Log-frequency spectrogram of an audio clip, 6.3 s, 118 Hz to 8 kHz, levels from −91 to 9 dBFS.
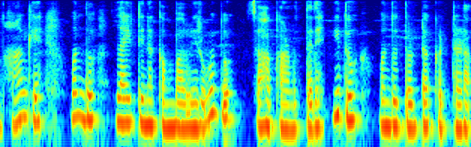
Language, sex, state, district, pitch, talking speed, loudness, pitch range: Kannada, female, Karnataka, Dharwad, 215 Hz, 105 wpm, -15 LUFS, 205-245 Hz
